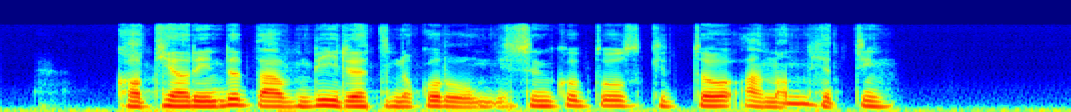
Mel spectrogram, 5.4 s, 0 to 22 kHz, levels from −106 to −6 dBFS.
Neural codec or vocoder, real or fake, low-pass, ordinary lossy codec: autoencoder, 22.05 kHz, a latent of 192 numbers a frame, VITS, trained on many speakers; fake; 9.9 kHz; none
